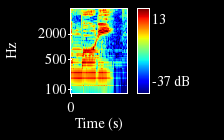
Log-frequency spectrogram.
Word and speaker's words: Moody: rap for stereo podcast C moody last name rhymes with duty my name is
